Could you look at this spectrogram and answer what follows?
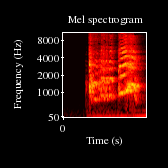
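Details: Characteristic crow of a male green junglefowl, a coarse, buzzy two-note phrase with a long raspy opening and a brief gap before a strong second syllable, over a faint low hum.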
